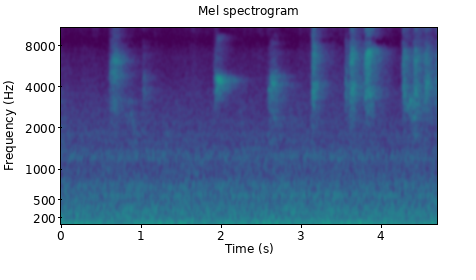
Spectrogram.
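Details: Budgerigars in a captive breeding colony; scattered high chirps and short squawks in separate bursts, set against a continuous low hum.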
